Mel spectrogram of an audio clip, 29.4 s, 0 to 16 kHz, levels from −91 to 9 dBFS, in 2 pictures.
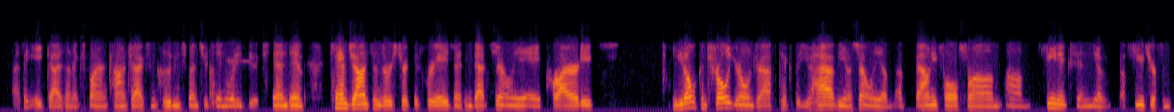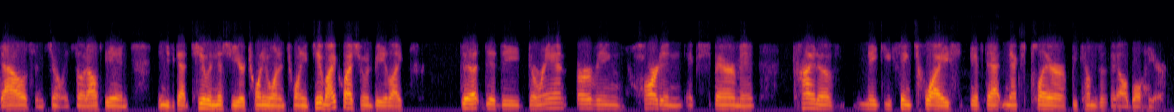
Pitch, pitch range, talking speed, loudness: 120 Hz, 115-130 Hz, 185 wpm, -24 LUFS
